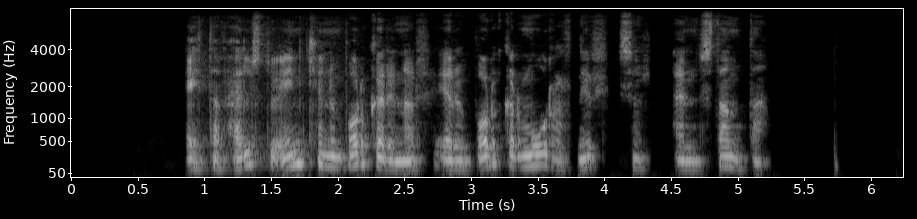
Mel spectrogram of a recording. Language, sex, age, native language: Icelandic, male, 40-49, Icelandic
